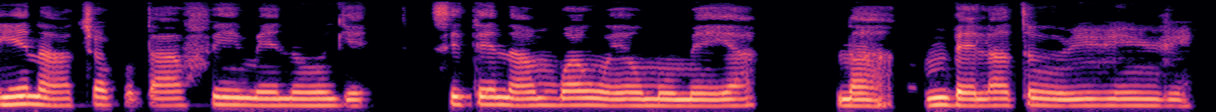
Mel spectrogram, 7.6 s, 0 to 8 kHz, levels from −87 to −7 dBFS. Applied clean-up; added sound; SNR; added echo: none; none; none; none.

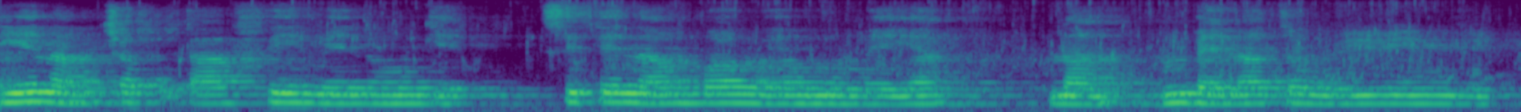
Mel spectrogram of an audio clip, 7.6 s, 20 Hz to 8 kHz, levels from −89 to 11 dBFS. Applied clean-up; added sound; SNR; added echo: neural separator model SepFormer DNS4.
